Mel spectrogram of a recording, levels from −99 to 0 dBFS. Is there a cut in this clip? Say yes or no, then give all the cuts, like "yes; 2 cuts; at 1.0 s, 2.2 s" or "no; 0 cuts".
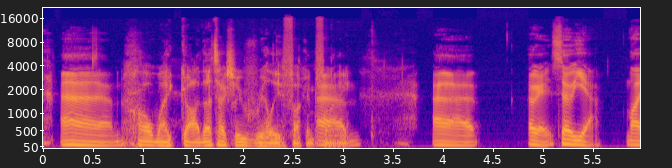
no; 0 cuts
